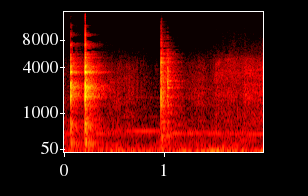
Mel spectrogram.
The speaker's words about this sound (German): einen Kochlöffel. Und einmal den Butter ein bisschen verteilen in der Pfanne.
